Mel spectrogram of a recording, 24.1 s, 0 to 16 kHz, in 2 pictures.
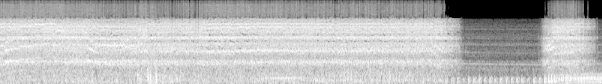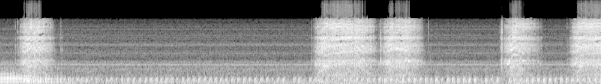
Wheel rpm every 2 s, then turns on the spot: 280, 220, 230, 230, 50, 60, 20, 0, 0, 90, 30, 30.
none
